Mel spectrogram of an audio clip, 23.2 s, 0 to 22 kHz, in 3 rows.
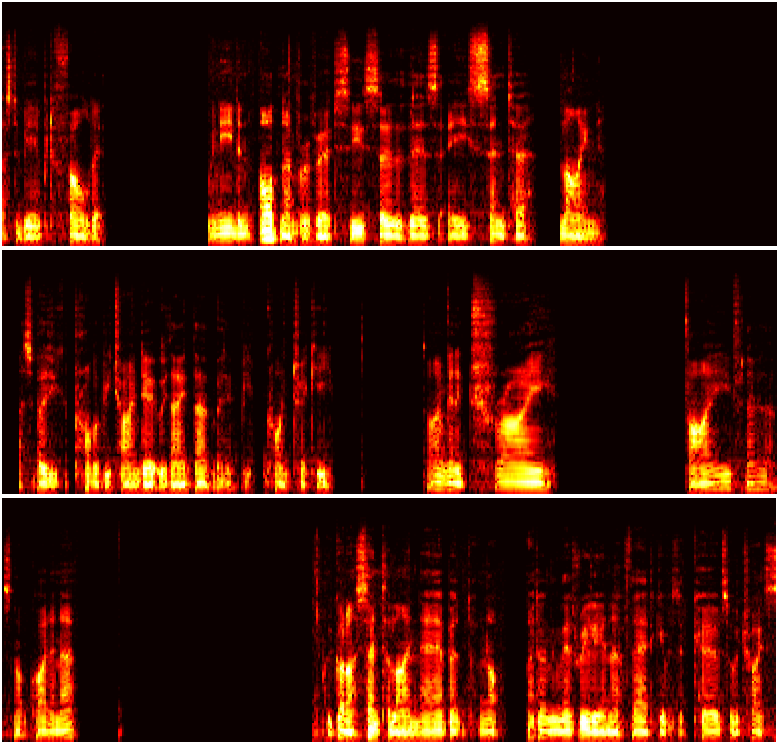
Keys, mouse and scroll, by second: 1.0 w, 3.7 click, 15.1 click.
